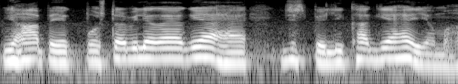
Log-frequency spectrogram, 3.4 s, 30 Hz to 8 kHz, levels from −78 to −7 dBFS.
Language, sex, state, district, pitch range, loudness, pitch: Hindi, male, Jharkhand, Palamu, 130-165 Hz, -11 LUFS, 150 Hz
